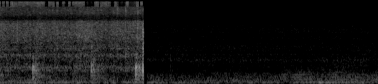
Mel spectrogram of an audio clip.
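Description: Vegetable kachumber being stirred in a hot pan gives a steady, close sizzling hiss with a few soft scraping strokes, cutting off abruptly after about a second and a half and leaving quiet room tone.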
